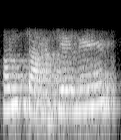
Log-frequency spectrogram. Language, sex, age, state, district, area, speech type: Hindi, female, 18-30, Rajasthan, Jodhpur, urban, conversation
